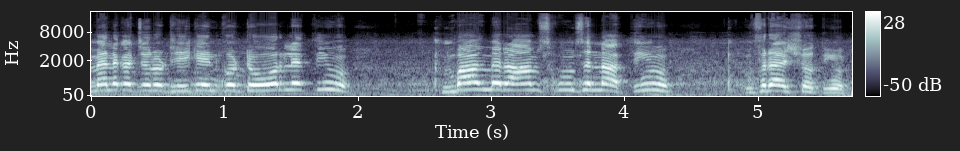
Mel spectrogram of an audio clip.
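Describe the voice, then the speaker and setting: A woman's voice: sits high, a bit bright, slight background noise. A woman from Pakistan, chatting to camera in a casual family vlog, tired, laughing often and calling out to relatives. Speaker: family vlogger.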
